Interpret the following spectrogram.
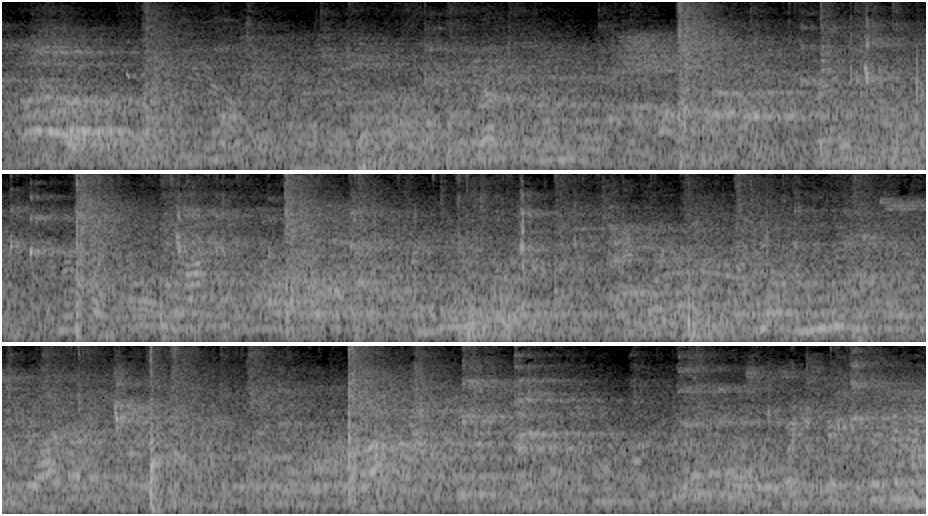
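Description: Badminton play in a large hall: irregular sharp racket strikes on shuttlecocks, some from neighbouring courts, over steady background chatter of players' voices.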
